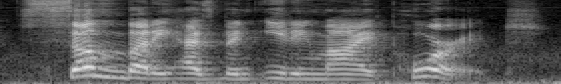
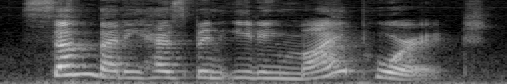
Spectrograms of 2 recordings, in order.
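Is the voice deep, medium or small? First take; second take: deep; medium. First: It is said in a great, rough, gruff voice. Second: It is said in a middle-sized voice.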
